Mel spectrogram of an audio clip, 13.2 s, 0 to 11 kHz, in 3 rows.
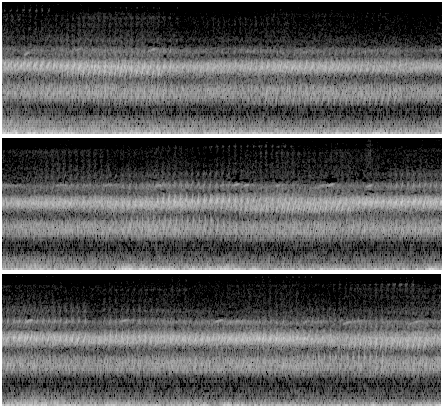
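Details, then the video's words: Chorus of Gray treefrogs in May 2010 just before a thunderstorm struck, a steady overlapping wall of trills without pause, Spring Peepers adding to the background and a low rumble underneath. "Gray Treefrog (Hyla versicolor) chorus"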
